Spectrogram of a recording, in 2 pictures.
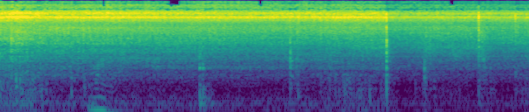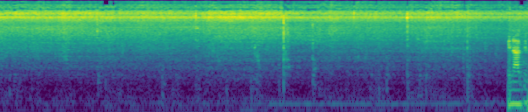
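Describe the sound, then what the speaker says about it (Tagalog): Squash pieces sautéing in oil with other ingredients, a continuous bright sizzle and hiss with occasional stirring clinks over roughly sixteen seconds, no one talking. "mantika na yung ating sahog at saka ilalagay na natin yung kalabasa"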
